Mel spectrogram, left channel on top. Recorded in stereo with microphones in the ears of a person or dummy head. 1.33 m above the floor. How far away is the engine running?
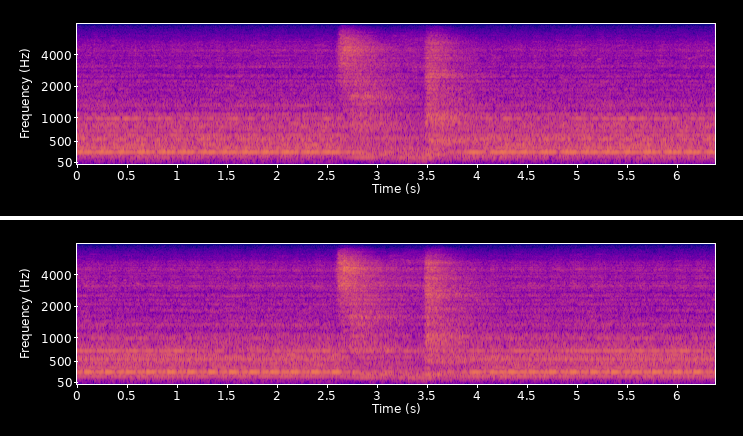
About 4.5 m.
